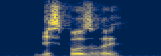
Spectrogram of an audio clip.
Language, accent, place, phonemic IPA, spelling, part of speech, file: French, France, Lyon, /dis.poz.ʁe/, disposerez, verb, LL-Q150 (fra)-disposerez.wav
- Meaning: second-person plural future of disposer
